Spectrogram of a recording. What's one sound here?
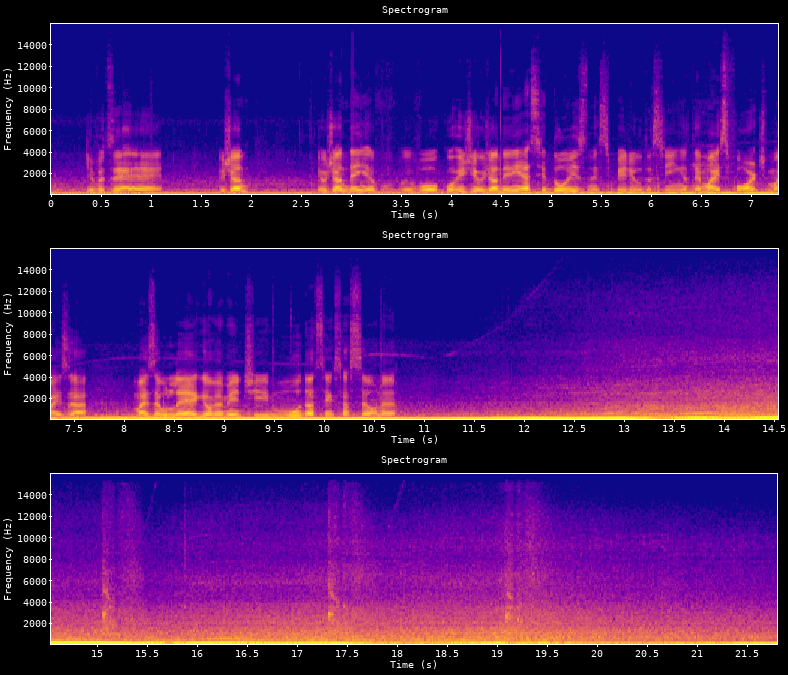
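A car engine revs and accelerates, rising in pitch.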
